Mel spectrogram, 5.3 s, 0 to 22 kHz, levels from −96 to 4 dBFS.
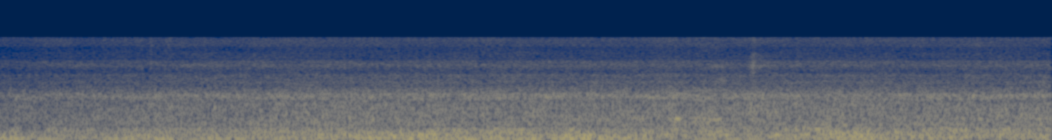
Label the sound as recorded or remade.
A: remade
